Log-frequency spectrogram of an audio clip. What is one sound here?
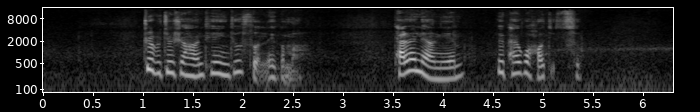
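Another young woman speaks calmly close by.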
